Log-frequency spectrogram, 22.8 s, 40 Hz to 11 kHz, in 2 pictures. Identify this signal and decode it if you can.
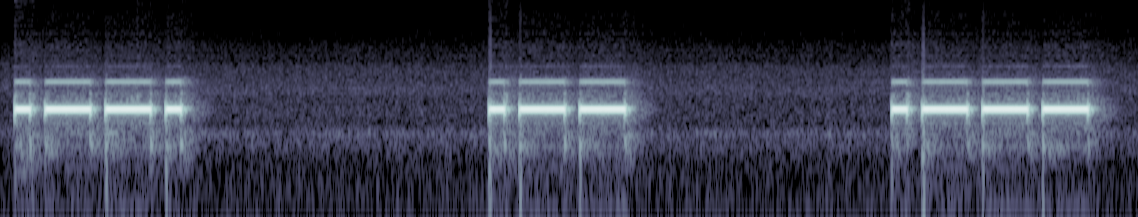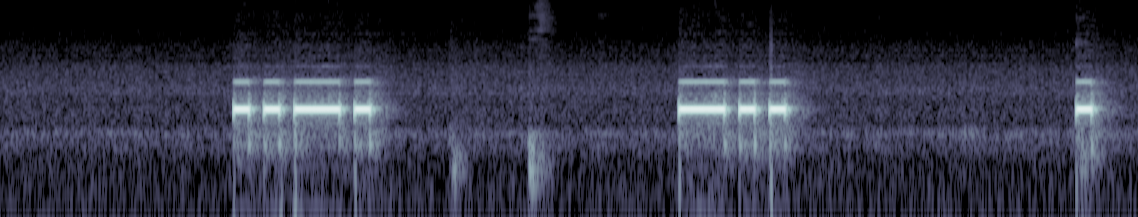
Morse code, heard as a keyed tone, about 8 wpm, 660 Hz. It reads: P W J F D E
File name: jh8cbh / 2025cw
